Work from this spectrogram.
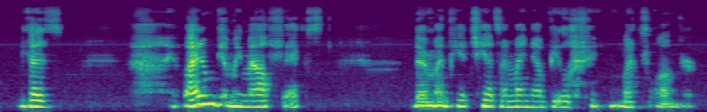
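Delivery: weeping, tearful, crying delivery. Speaker talks about an out-of-pocket cost they need help with, crying. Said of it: "I'm sorry for crying".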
